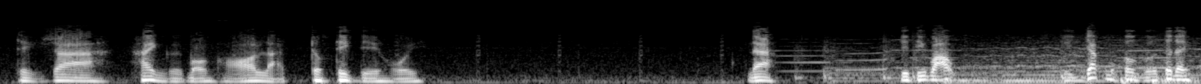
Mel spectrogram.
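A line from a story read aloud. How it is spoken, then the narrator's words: Muttering. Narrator (Vietnamese): lẩm bẩm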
